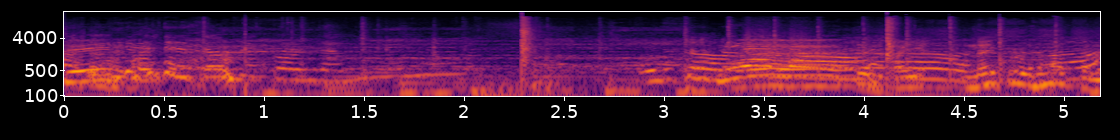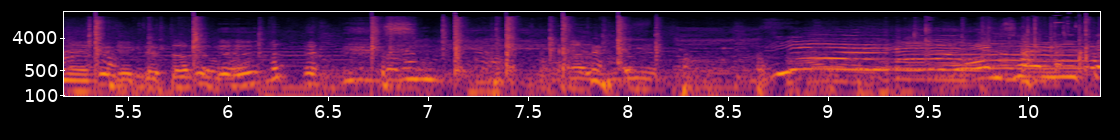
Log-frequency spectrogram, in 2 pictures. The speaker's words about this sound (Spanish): Apláudele fuerte.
